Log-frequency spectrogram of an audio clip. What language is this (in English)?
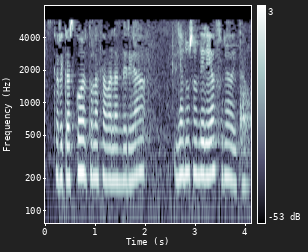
Basque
